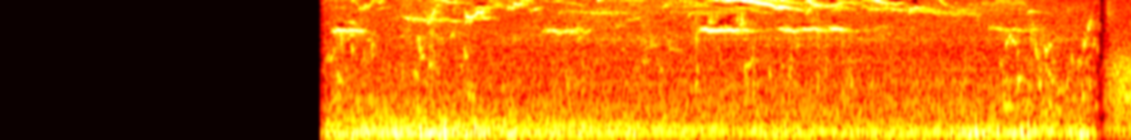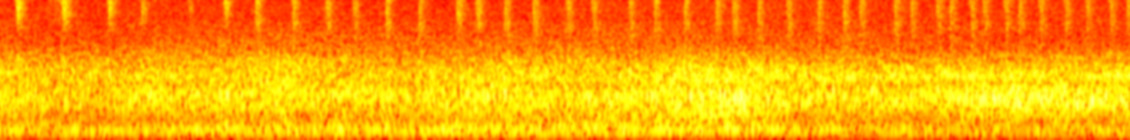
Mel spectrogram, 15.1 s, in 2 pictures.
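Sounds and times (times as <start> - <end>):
birds whistling and chirping: 2.2 - 15.0
faint ticks: 7.4 - 15.0.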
